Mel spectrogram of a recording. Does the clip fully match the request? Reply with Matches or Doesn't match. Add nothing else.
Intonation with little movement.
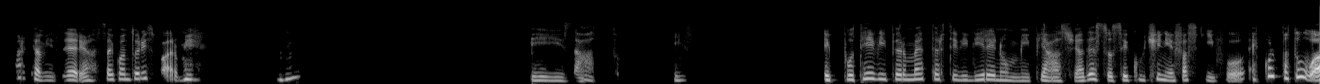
Doesn't match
